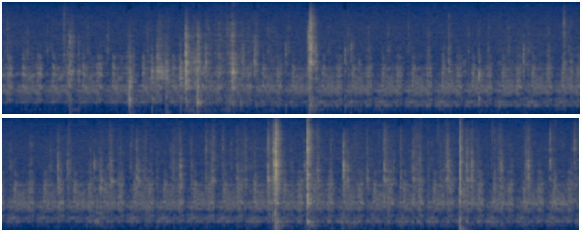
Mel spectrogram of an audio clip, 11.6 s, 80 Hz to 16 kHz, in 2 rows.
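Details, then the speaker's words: Horstmann VA Mk9 SRS2 time switch, 240 V 50 Hz synchronous motor, reconnected with case refitted: steady fairly loud motor whirr with faint ticking; normal but noisy, the case barely quietens it. "As you can hear from that, that case doesn't do too much to quieten it down. It's still quite loud. Like I say, VA basically means very audible."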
